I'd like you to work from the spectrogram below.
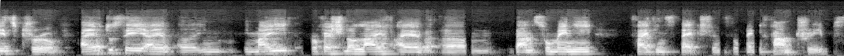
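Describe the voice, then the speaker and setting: A man with an Italian accent speaks at a fairly slow pace, using ordinary pitch variation. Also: medium pitch for a man. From Italy. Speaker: hotel sales representative. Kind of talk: video webinar interview. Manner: animated.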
